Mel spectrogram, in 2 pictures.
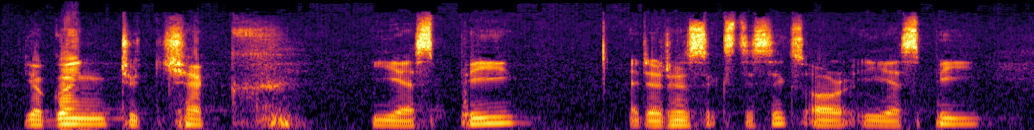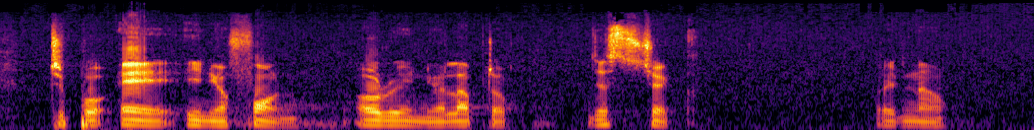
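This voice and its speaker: A man at a fairly low pitch with ordinary pitch variation, a moderate pace and long, frequent pauses, over noticeable background noise. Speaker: workshop instructor. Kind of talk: hands-on tutorial.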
